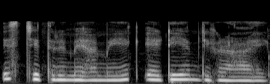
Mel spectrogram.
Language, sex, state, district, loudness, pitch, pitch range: Hindi, female, Madhya Pradesh, Bhopal, -17 LUFS, 210 Hz, 195-225 Hz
